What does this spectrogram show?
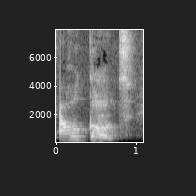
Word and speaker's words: arrogante: You just now pronounce the end consonant. So instead of arrogant, it's arrogante.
